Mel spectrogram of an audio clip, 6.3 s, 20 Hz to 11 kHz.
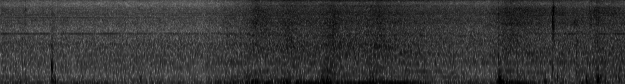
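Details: Opel Astra H 1.4 66 kW at idle: rough low idle with a few sharp knocks at uneven intervals from under the engine; source unidentified.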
